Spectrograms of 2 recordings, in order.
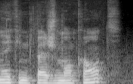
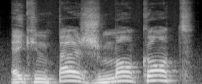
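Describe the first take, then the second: First: Said in the usual way. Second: "page manquante" stretched slow and higher; slow, raised-pitch stress on "page manquante"; drawn-out disbelief. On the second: Real, not acted. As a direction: repeat it incredulously, dragging out "page manquante". Repeats item name in disbelief.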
